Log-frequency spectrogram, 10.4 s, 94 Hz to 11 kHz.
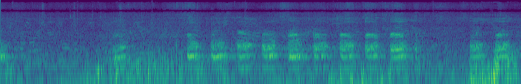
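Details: Up close at San Francisco's Pier 39, sea lions bark in a steady run of rough, honking notes, roughly two per second through the second half, with people talking nearby and a low background drone.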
